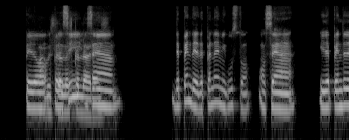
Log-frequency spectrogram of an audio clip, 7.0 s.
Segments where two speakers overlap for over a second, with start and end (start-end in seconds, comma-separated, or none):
0.7-2.2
